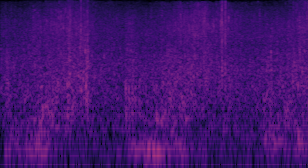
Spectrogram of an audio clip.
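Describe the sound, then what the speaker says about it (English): Rushing waterfall in God of War Ragnarok's Vanaheim realm, a steady broadband roar of falling water that holds constant throughout, with no voices over it. "Waterfalls."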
